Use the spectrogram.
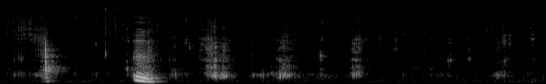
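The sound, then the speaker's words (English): Crunching bites into gluten-free Irish soda bread with butter, a crusty loaf studded with dried fruit: a small crunch, then one loud, heavy bite, followed by several softer, evenly spaced chewing crunches. “Sorry, I took a huge bite. Probably shouldn't have done that. Okay. It's really crunchy on the outside, and it's barely sweet.”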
